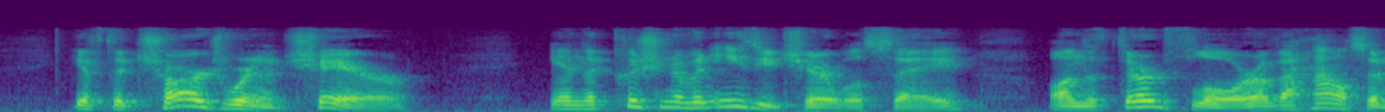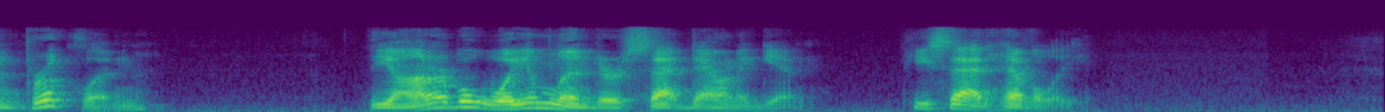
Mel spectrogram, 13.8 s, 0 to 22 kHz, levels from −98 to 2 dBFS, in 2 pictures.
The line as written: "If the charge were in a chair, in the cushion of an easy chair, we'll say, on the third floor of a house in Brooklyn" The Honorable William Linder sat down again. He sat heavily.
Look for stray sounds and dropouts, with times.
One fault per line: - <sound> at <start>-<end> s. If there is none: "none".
none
